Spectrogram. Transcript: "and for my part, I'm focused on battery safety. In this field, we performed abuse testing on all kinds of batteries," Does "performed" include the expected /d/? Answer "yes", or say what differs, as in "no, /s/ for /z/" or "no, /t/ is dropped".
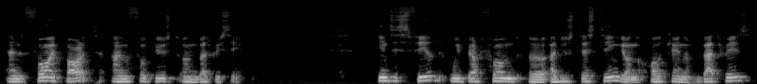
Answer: yes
